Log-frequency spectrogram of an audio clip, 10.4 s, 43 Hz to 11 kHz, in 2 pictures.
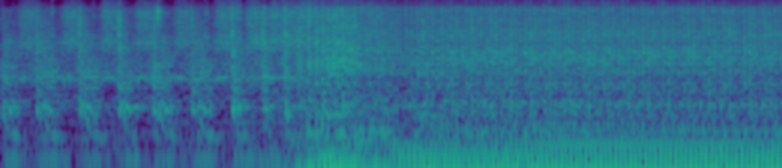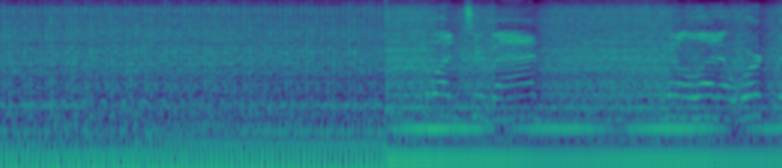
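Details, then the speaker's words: John Deere 4039 diesel in 310D backhoe just after Stanadyne DB2 injection pump replacement: catches after cranking, runs heavy uneven beat while air works out of fuel system; cleared up after four or five minutes. "So, it sounds really good now. Now, it took probably four or five minutes till it cleared up. So, expect that."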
